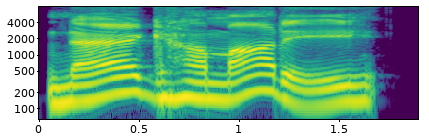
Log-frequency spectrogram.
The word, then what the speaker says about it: Nag Hammadi: Nag Hammadi is where they found the Gnostic gospel. – Oh, wow. – Nog like eggnog. Hum-dee-dum.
